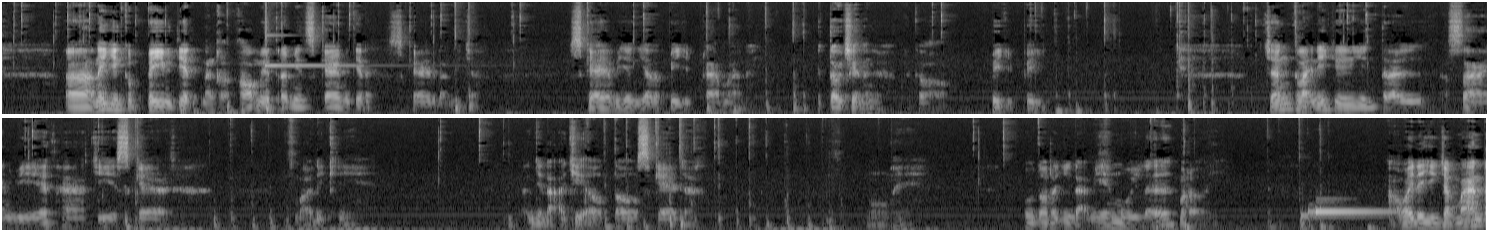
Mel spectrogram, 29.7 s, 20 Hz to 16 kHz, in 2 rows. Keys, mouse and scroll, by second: 0.3 double click, 0.6 double click, 1.0 middle click, 1.3 middle click, 1.6 typing, 7.1-7.4 typing, 7.7 Return, 11.7 Escape, 11.9 Escape, 12.2 middle click, 13.3 double click, 17.3 typing, 20.1-23.4 typing, 27.5 typing.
